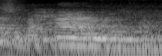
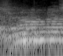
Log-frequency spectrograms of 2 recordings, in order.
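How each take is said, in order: First: It is said slowly and carefully. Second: It is said fast and hurried.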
